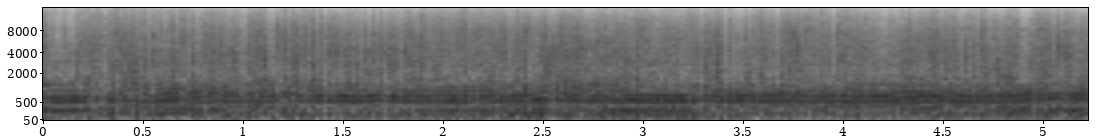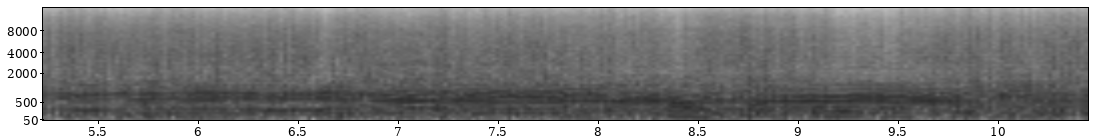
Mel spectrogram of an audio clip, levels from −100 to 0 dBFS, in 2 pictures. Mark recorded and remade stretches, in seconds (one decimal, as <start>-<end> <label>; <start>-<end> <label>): 0.0-10.5 recorded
